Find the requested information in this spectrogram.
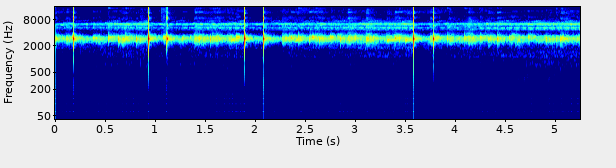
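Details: Bombay bush frog (typewriter frog) calling with hard tapping clicks, mostly in close pairs, seven in about five seconds, set against an unbroken high droning chorus.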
